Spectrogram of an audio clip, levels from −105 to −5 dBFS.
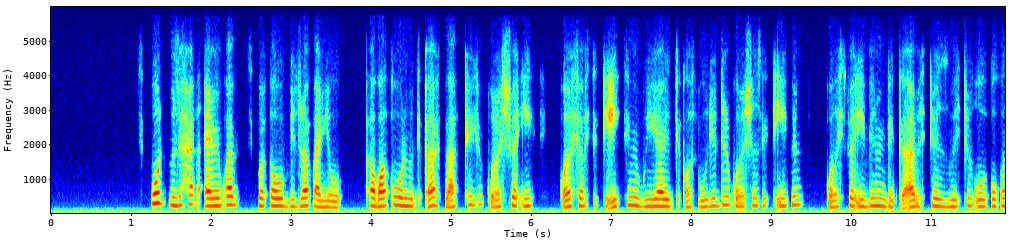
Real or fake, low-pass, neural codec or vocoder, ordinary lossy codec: fake; 5.4 kHz; autoencoder, 22.05 kHz, a latent of 192 numbers a frame, VITS, trained on many speakers; Opus, 16 kbps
